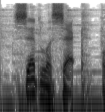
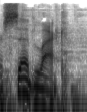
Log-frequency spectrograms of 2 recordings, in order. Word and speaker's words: Sedlacek: Originally from the Bellevue News-Democrat, Terry Sedlacek, and I've heard it pronounced some different ways, Sedlacek or Sedlak, S-E-D-L-A-C-E-K.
